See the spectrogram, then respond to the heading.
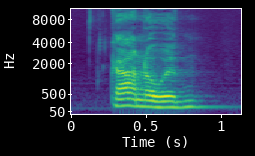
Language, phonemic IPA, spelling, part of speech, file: Dutch, /ˈkaː.noː.ə(n)/, kanoën, verb, Nl-kanoën.ogg
- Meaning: to sail in a canoe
